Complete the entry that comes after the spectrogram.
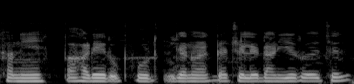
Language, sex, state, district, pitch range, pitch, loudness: Bengali, male, West Bengal, Jhargram, 150-155 Hz, 150 Hz, -28 LUFS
